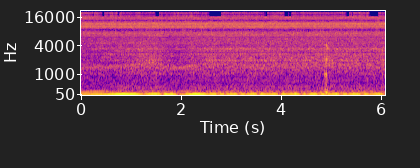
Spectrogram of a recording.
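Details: 2002 Acura RSX Type S with the K20 engine, after warm-up: idle rises and falls in slow, pulsating waves, a hunting idle caused by a defective IACV; replacing the IACV was the fix.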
